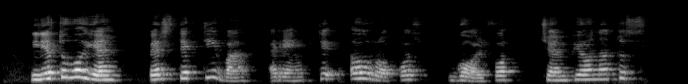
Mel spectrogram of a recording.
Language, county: Lithuanian, Telšiai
